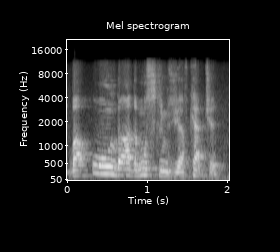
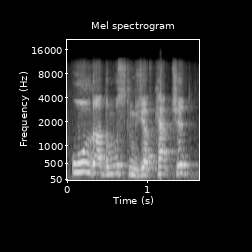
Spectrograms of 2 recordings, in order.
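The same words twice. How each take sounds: First: Said in the usual way. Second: Pitched higher, rising on ALL, pressing the demand; emphatic repeat. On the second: Retold or imitated. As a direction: lift the whole line and lean hard on All.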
